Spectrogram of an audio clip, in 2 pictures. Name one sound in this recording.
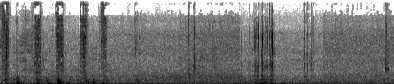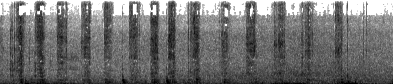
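A screwdriver clicks and scrapes as it turns a metal screw in a door latch.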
